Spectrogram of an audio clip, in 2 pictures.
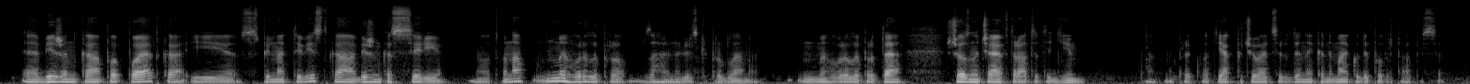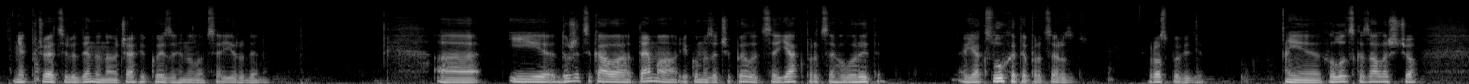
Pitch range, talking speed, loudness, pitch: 105-120 Hz, 135 wpm, -28 LUFS, 110 Hz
